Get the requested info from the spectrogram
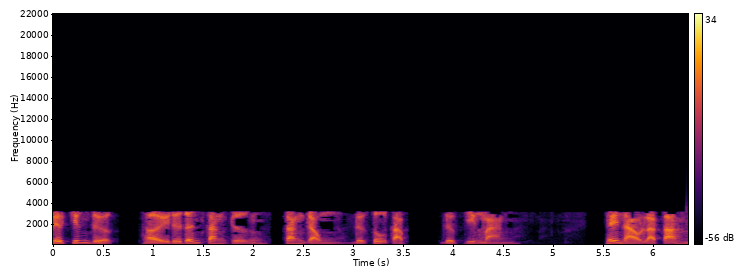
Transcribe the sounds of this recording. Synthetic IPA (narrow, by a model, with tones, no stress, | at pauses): ne˨˦wt͡ɕɨ˨˦ŋɗɨ˨˩ək̚ | t̪ʰəː˨˩jɗɨ˧əɗe˨˦nt̪a˧ŋt͡ɕɨ˧˩əŋt̪a˧ŋzə̰˧˨wŋ͡mɗɨ˨˩ək̚t̪u˧t̪ə˨˩p̚ | ɗɨ˨˩ək̚zi˧ənma̰ː˧˨n | t̪ʰe˨˦naː˨˩wlaː˨˩t̪aː˨˦m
